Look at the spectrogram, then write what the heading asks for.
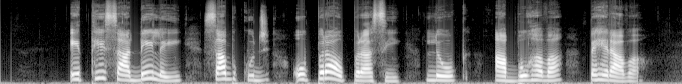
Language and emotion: Punjabi, neutral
